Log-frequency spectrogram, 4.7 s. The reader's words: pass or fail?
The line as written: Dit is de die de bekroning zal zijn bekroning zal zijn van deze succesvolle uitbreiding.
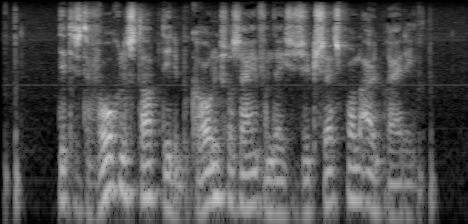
fail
